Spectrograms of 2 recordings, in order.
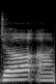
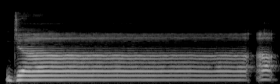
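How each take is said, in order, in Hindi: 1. स्वर छोटा बोला गया है, खींचा नहीं गया। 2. स्वर लगभग पांच हरकत तक खींचा गया है। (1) "इसको जा आ नहीं पढ़ेंगे बल्कि इसको लंबा करेंगे" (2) "पांच हरकत करना है तो"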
